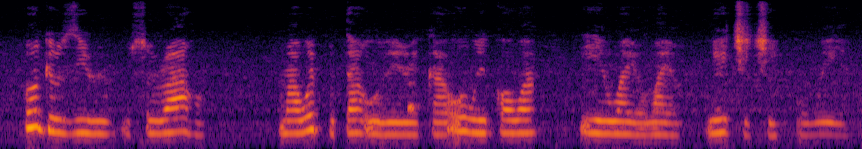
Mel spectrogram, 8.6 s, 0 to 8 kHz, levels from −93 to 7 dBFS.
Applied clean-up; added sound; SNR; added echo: none; none; none; none.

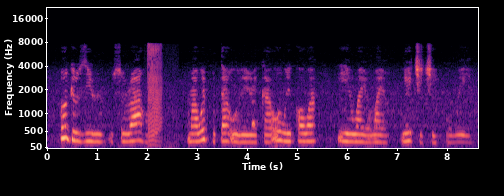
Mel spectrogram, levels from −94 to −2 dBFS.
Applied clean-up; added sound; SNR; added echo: none; Fart; 8 dB; none.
